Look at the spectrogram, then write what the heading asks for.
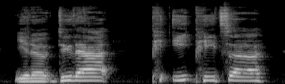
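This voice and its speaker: This man has a high pitch and an American accent. His pitch varies in an ordinary way. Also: very clean recording, silent background. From US Midwest. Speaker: podcast host. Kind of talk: interview.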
